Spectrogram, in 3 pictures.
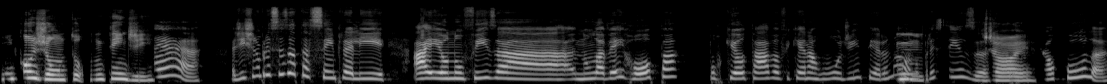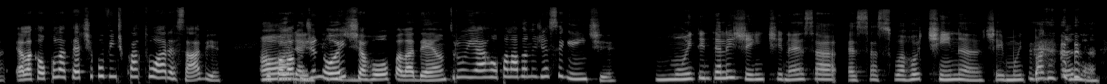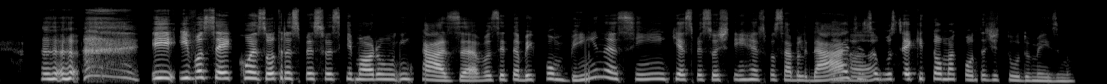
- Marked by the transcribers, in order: laugh; tapping; laugh
- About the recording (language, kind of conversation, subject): Portuguese, podcast, Como você integra o trabalho remoto à rotina doméstica?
